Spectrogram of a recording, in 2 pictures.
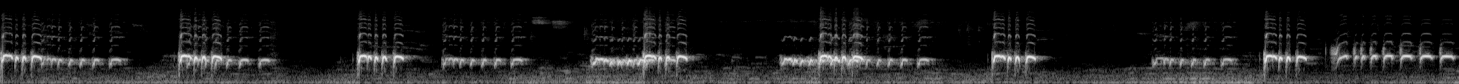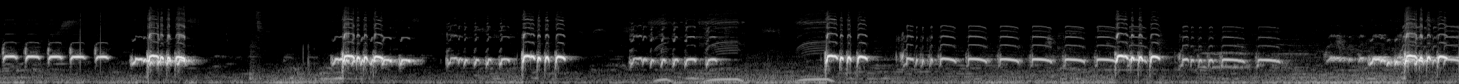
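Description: Zebra dove (perkutut) cooing: loud phrases of quick, stuttering coo notes, repeated every second or two, with a few longer drawn-out trills.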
